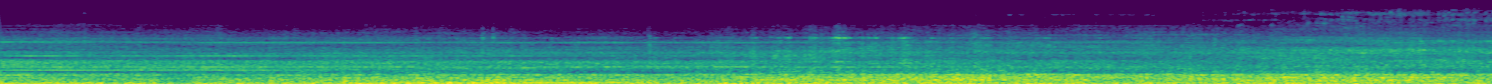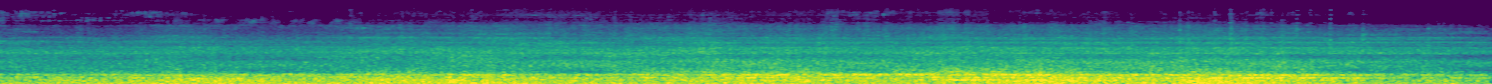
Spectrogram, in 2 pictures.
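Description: Passenger train rolling past on the rails. The hum of the CRRC Qishuyan diesel-electric locomotive fades over the first several seconds as it moves away. Then the coaches' wheels carry on over the track in a steady rumble with clickety-clack, growing louder toward the end.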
